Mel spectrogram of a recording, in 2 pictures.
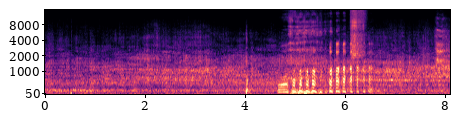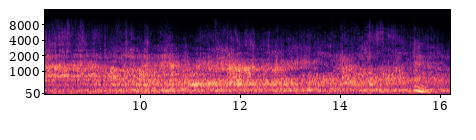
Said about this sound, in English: All right, what do you think? Is that a volcano or is that an aeroplane? Is there any type of airplane specifically it could be? Could it be like a jet or a commercial airliner or? It is a human-made craft that flies through the air.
